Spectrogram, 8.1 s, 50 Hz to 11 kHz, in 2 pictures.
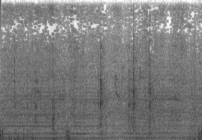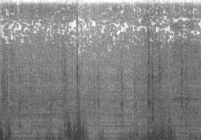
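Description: JCB 3CX backhoe loader's diesel engine running under load while the backhoe arm and bucket work the dirt. Its steady drone is broken by several louder, noisier swells in the second half.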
